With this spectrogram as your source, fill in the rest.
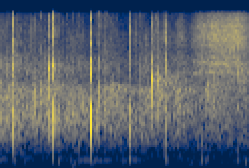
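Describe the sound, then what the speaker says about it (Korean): A church congregation at a Sunday youth worship service gives scattered, fairly close handclaps in an uneven rhythm, a short, light burst of applause. "박수로 서로의 삶을 응원하며 축복합니다"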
